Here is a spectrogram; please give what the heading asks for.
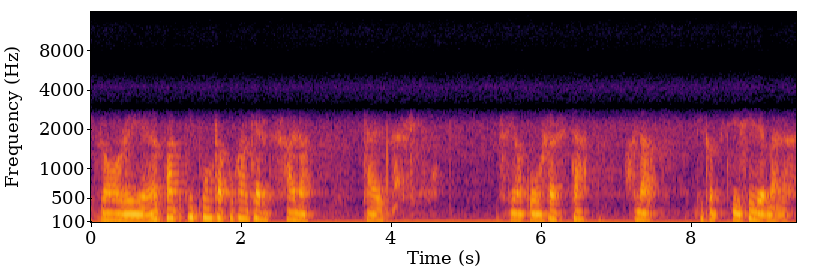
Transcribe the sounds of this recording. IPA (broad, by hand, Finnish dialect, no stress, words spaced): no siːhem pɑnthiˑm puːtɑ kukɑ kerkes ɑinɑ kæymhæˑn sielæ se joku se sitæ ɑinɑ niːŋ kø piti silĭmælæ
